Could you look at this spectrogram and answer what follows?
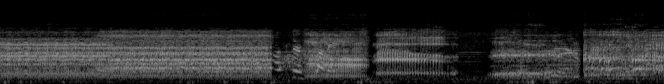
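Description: A long, drawn-out belch followed by a few shorter voiced belching sounds.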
